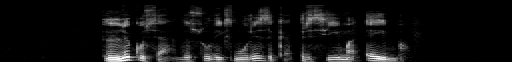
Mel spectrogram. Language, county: Lithuanian, Kaunas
